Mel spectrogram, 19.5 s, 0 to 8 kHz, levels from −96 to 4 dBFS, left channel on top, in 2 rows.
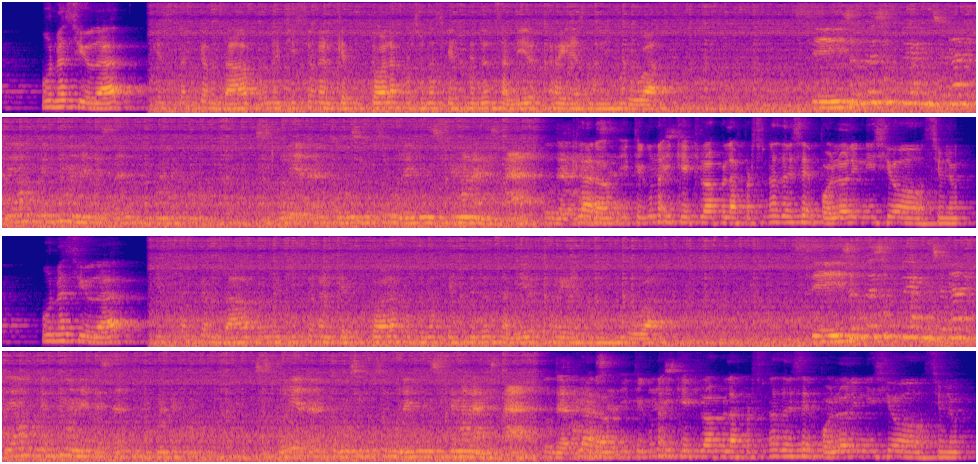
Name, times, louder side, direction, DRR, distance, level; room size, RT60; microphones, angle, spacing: voice 1, 0.4-1.2 1.5-6.7 15.4-19.3, left 2 dB, 40° left, 7 dB, 0.7 m, -26 dB
sound 1, 1.5-15.1, equal, 5° right, 0.8 m, -29 dB
voice 2, 7.9-15.9 16.2-16.5, equal, 50° right, -3 dB, 2.4 m, -25 dB
7.0 x 6.3 x 5.1 m, 1.1 s
head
